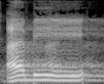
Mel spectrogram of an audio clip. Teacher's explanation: با میں یا مدہ ہے، اس کو 1 الف کے برابر کھینچ کر پڑھیں گے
